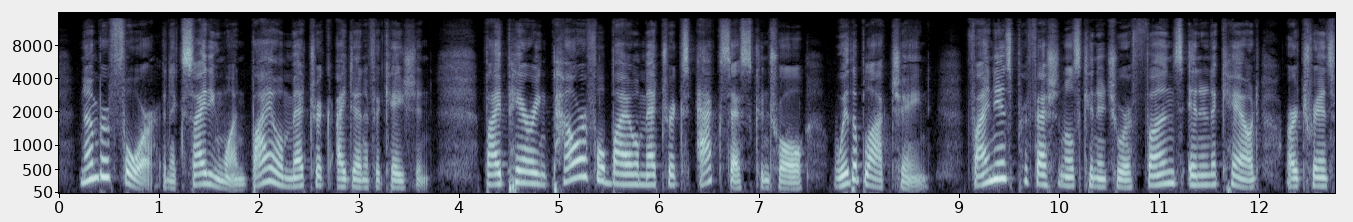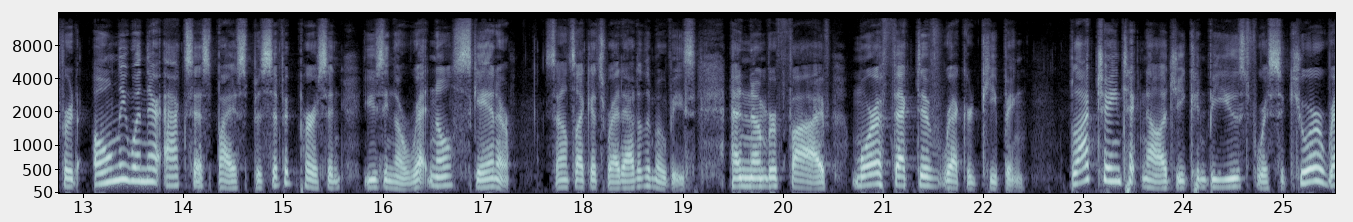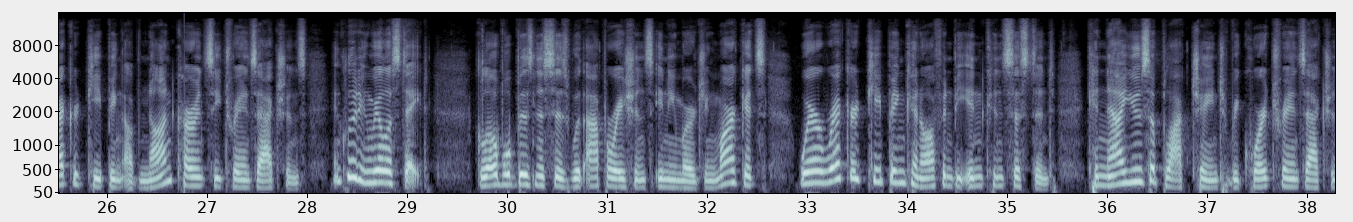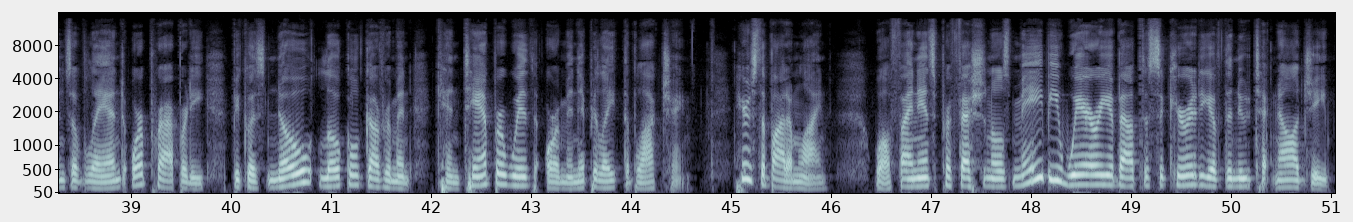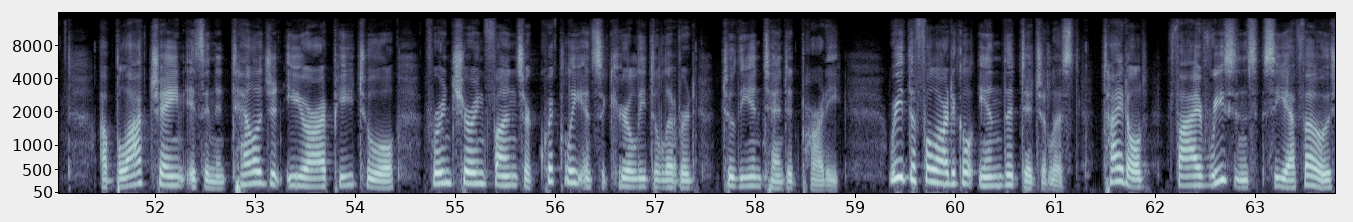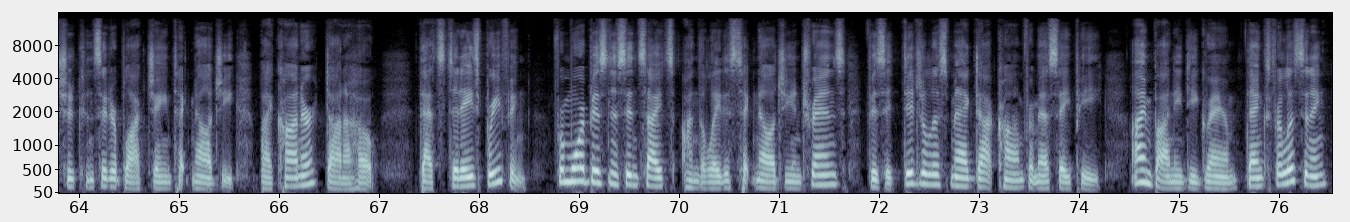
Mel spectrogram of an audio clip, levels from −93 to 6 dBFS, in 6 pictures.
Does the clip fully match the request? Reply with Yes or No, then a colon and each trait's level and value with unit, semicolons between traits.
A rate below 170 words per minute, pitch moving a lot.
Yes: average, 145 wpm; wide, 5.9 semitones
